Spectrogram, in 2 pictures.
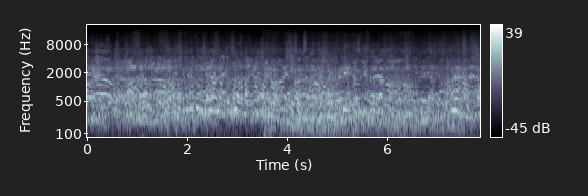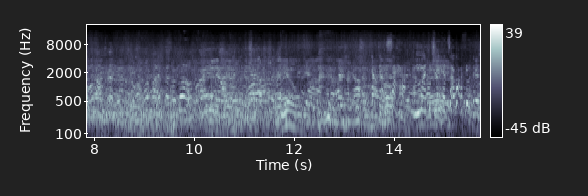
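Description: Several men chatter loudly close by in a crowd.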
